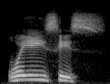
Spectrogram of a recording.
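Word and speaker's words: oasis: তাহলে আমরা কি বলবো, দিস ইজ অ্যান ওয়েসিস, ওয়া না কিন্তু, আমরা অনেকে পড়ে আসছি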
